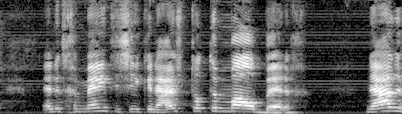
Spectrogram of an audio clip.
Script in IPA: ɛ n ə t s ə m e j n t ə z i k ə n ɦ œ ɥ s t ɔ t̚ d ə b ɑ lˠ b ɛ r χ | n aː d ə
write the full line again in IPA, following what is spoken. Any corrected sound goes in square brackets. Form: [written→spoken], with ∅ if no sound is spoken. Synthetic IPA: ɛ n ə t [s→χ] ə m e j n t ə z i k ə n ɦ œ ɥ s t ɔ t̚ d ə [b→m] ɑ lˠ b ɛ r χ | n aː d ə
